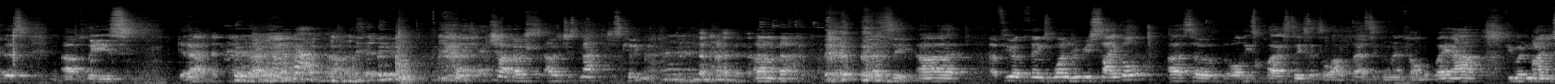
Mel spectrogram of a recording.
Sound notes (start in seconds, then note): 3.9 laughter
